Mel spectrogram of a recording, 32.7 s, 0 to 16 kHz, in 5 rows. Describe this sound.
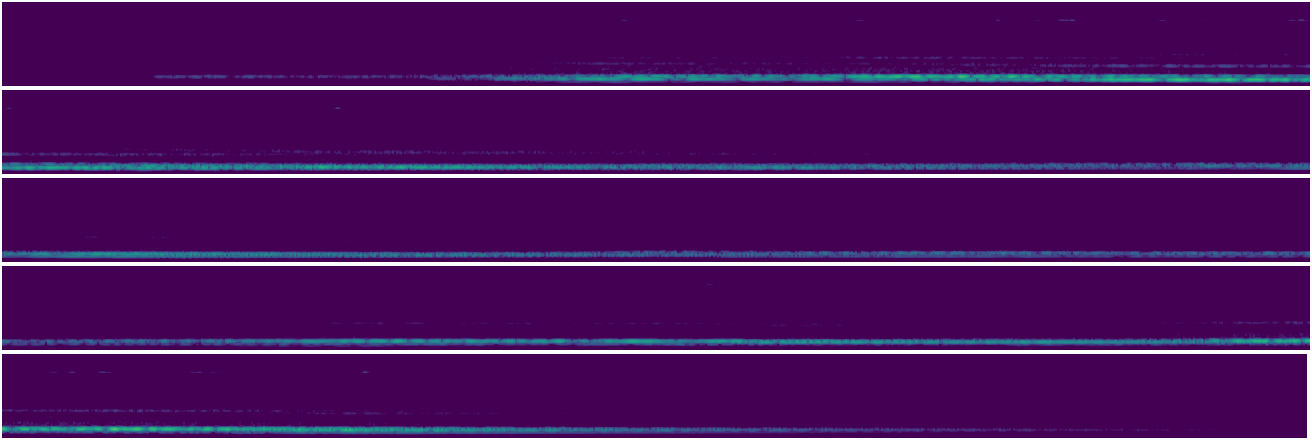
A ghost for you to use. Believe it or not, I used the sample I put as a remix, from 0:07 to 0:12. I think this is an effective ghost, what about you?
ghost, halloween, haunt, haunted, spooky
